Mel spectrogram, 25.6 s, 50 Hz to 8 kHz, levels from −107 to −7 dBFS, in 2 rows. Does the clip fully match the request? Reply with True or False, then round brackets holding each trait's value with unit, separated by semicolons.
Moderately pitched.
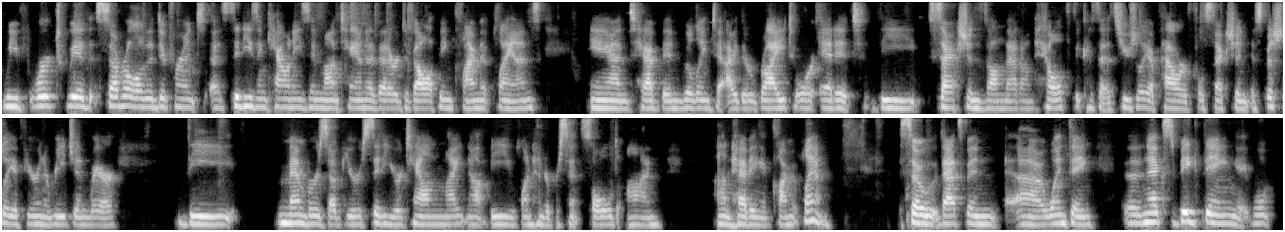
True (160 Hz)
